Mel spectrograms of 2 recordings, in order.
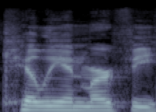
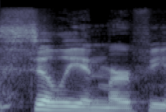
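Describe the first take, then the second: First: The name is said with its Irish pronunciation. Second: The name is said with a non-Irish pronunciation. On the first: The speaker calls it right. "He's Irish, so it has a different pronunciation" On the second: The speaker calls it wrong. "It's not Cillian Murphy"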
